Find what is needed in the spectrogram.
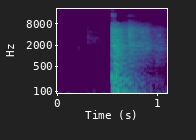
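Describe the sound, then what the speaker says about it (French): A single hard bang on a door: a sudden loud thud with a short booming resonance after near silence, close and unaccompanied by speech. "Vas-y, tape. Tape sur la porte."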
